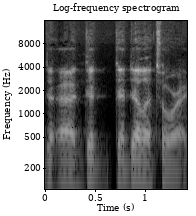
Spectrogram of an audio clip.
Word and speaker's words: De La Torre: Is that how you pronounce his name? De La Torre, yep.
